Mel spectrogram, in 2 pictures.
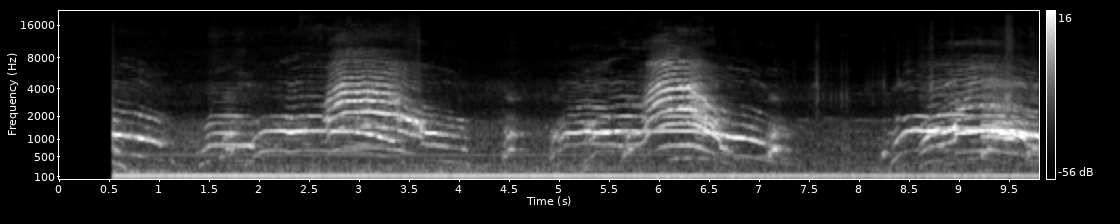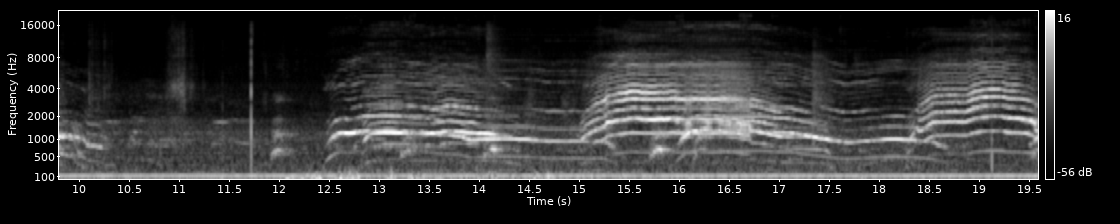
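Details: Cats caterwauling in mating season: long drawn, wavering yowls that rise and fall in pitch, several rich harmonic cries separated by short pauses, with a steady low hum underneath.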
